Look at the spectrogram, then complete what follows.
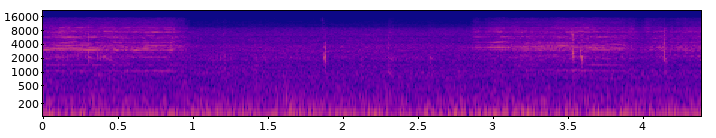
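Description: A person eating with their mouth close to the microphone: slurping and chewing octopus tentacles and noodles, with a few soft smacking clicks. A steady low rumble runs underneath.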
